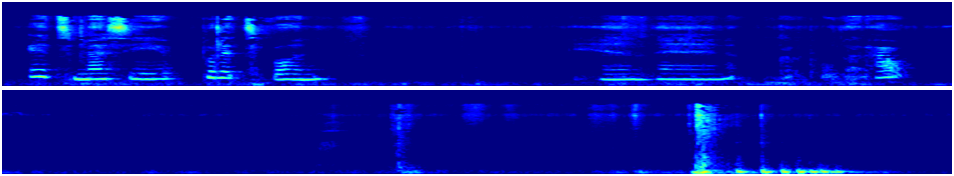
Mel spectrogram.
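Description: Small metal jewelry parts click softly between fingers.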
